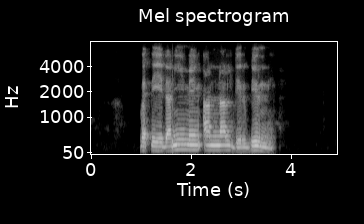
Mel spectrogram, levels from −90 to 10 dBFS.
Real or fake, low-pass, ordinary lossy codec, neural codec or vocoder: real; 7.2 kHz; Opus, 32 kbps; none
